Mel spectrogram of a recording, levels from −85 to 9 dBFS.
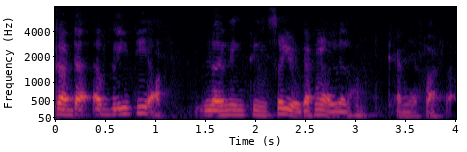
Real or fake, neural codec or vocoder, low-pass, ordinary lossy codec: fake; codec, 16 kHz, 2 kbps, FreqCodec, smaller model; none; none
